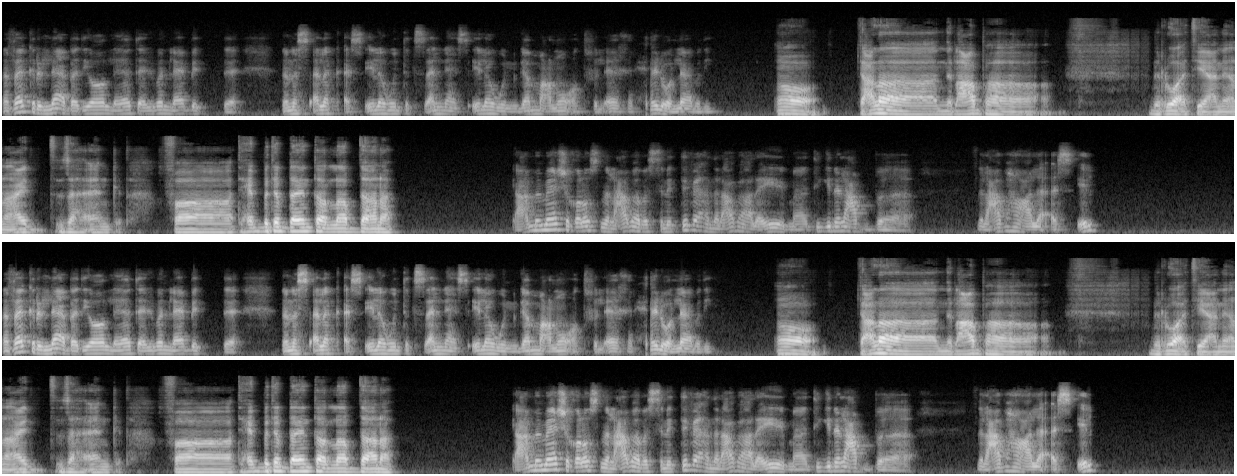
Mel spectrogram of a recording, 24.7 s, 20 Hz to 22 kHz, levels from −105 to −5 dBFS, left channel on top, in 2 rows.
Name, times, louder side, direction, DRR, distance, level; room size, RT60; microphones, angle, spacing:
voice 1, 0.0-7.2 17.4-21.4 22.1-23.2, right 5 dB, 50° right, 0.4 m, -32 dB
voice 2, 7.7-8.1 8.6-10.3 11.5-13.7 14.1-16.2, right 1 dB, ahead, 0.6 m, -24 dB
3.6 x 3.2 x 3.9 m
head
